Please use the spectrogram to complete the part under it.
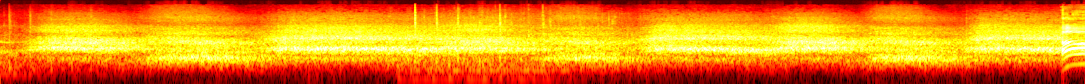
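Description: A large esports arena crowd at a Counter-Strike final between NAVI and FaZe Clan roars and chants in loud rhythmic waves of shouting and cheering, sustained throughout.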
